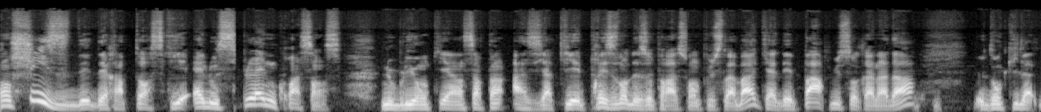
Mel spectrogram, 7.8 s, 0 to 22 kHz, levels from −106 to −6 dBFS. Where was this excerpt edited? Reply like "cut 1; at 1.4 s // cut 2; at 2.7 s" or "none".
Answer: cut 1; at 1.8 s // cut 2; at 3.2 s // cut 3; at 4.1 s // cut 4; at 5.1 s // cut 5; at 6.2 s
